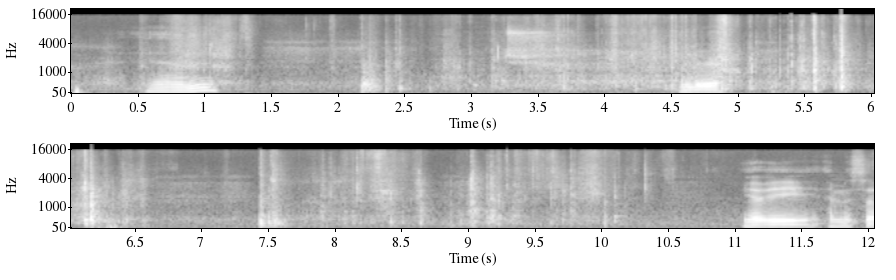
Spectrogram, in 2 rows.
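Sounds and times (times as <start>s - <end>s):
cardboard box being handled: 2.2s - 6.6s.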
